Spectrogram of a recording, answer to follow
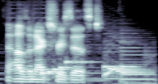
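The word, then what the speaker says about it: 1000xRESIST: Uh, it took me a while um to uh confirm I was doing thousandx resist. Yes, the X is pronounced.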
